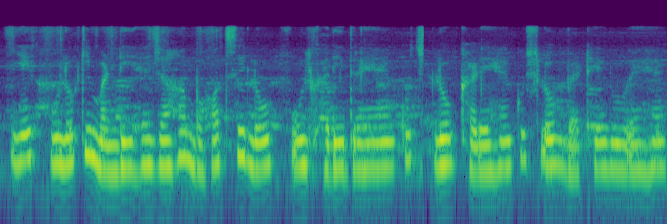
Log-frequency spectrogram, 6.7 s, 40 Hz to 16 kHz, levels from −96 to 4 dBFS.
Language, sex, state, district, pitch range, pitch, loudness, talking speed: Hindi, female, Bihar, Saran, 175-200 Hz, 180 Hz, -16 LUFS, 205 wpm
